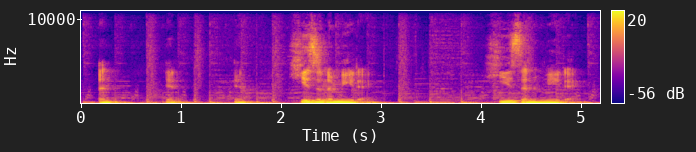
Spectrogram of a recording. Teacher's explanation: it's not really reduced but it is almost never stressed so because it's always an unstressed syllable it becomes very small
